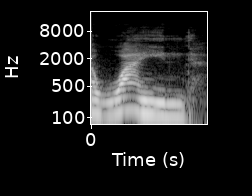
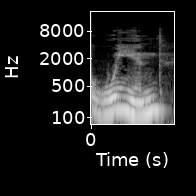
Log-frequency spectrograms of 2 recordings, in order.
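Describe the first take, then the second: First: It is said with the verb's pronunciation. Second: It is said with the noun's pronunciation. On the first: It means to wind or coil. "como verbo se pronuncia wind" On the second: It means moving air. "como sustantivo wind, que significa viento"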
